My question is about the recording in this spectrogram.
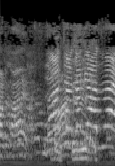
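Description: High-pitched voices of several people talking and calling out over one another, excited and close to the microphone.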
